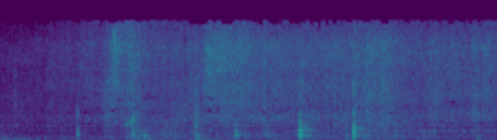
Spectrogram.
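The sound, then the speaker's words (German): Onions frying in a pan: a steady hiss and sizzle, with several light scraping knocks as they are stirred. “Ja, Zwiebeln gehen an, das dauert einen Augenblick.”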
